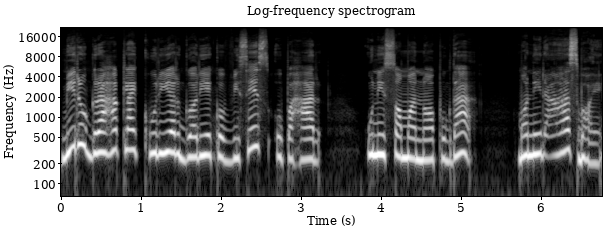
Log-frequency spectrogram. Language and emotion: Nepali, sad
